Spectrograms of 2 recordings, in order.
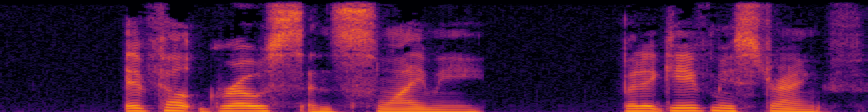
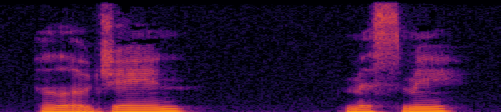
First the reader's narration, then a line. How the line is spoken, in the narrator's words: His voice sent chills through me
